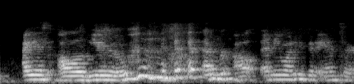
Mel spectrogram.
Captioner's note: laughs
